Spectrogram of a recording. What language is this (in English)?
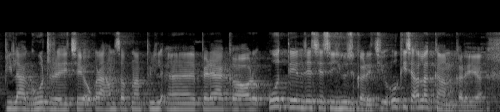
Maithili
